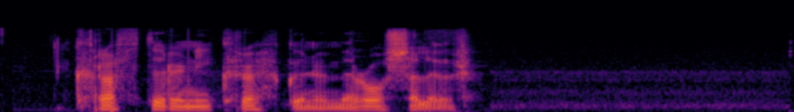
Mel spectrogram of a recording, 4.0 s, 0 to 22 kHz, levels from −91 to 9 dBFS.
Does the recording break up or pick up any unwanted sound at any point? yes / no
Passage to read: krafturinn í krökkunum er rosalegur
no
